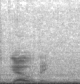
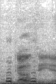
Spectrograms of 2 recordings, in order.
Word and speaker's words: Goethe: hunting spell g-o-e-t-a-g um the way that they described it was say it southern uh not german it's a german name from german heritage uh and so but they said they pronounce it down here with southern so it's gothi go through y'all yeah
